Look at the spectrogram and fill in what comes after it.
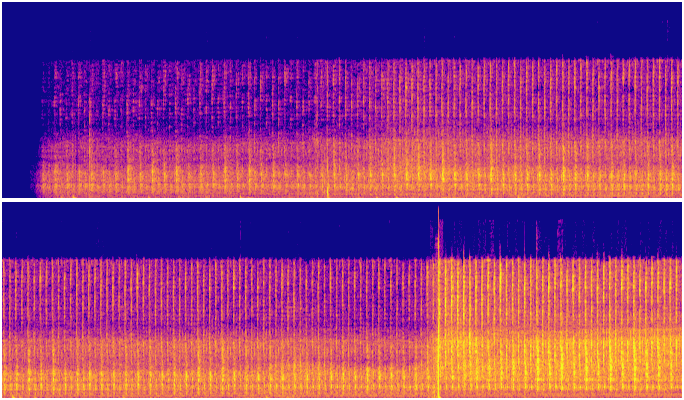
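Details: Kia Ceed JD at idle: quick, fairly steady ticking knock around three to four per second; cause unclear, possibly injector related.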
